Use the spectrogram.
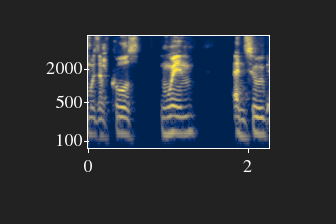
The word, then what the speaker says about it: Nguyen: And his last name was, of course, Nguyen. And so in the UK, he would pronounce it Nugent up until then eventually he was 26.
